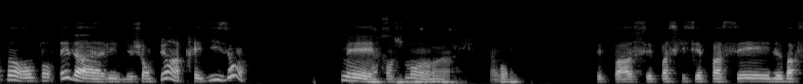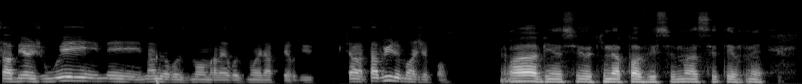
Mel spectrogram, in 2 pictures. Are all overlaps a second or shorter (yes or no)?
yes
